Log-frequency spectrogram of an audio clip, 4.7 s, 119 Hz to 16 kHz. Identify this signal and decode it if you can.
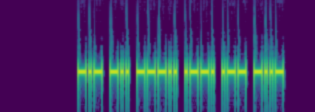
Morse code, heard as a keyed tone, about 30 wpm, 700 Hz. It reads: KD8PWX
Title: USA Call Signs - 6 Characters - 4x Character Spacing - 30wpm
